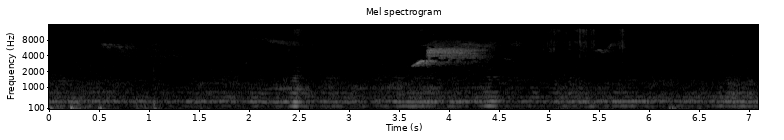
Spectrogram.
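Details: Western honey bees hum with a steady, low droning buzz that swells and fades as they pass, drawn to a yard in spring by a blooming holly tree.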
